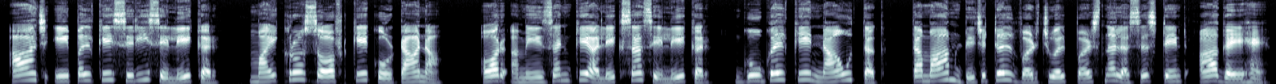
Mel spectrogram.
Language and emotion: Hindi, neutral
